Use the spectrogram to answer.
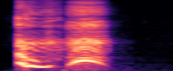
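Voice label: Vox Sur Japanese; Morrah; kingsraid; jp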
